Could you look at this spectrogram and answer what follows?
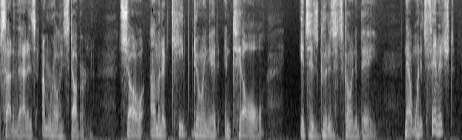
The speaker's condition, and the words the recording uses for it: Spasmodic dysphonia. Spasmodic dysphonia is a condition where the vocal cords don't come together properly, and then it just creates a host of problems with a voice.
